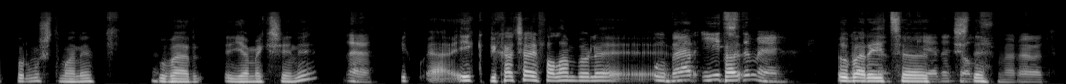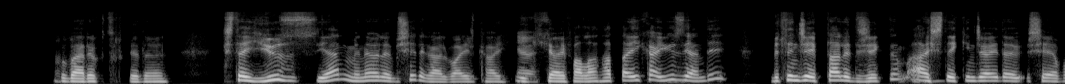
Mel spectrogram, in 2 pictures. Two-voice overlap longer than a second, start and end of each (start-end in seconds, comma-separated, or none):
8.4-9.9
